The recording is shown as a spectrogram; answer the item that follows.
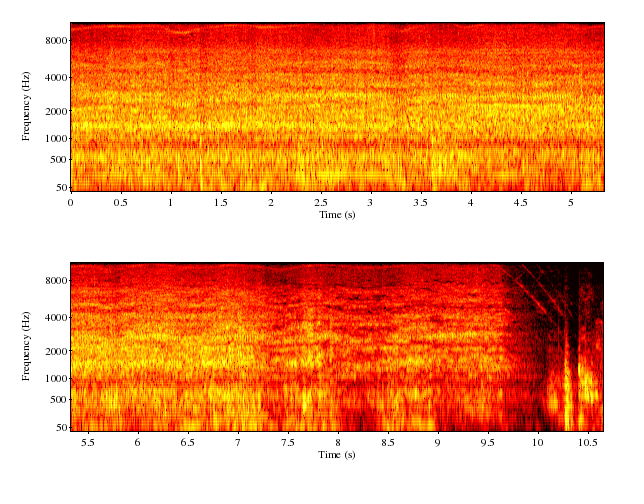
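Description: Hamilton Beach electric hand mixer running steadily on low speed, its beaters churning thick cream cheese and salsa; the motor switches off near the end.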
